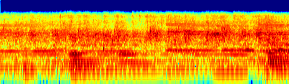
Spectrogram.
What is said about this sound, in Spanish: Si vas a aplaudirlo al Señor, dale el mejor aplauso que tenga, porque esto no es para mí, es para Él.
